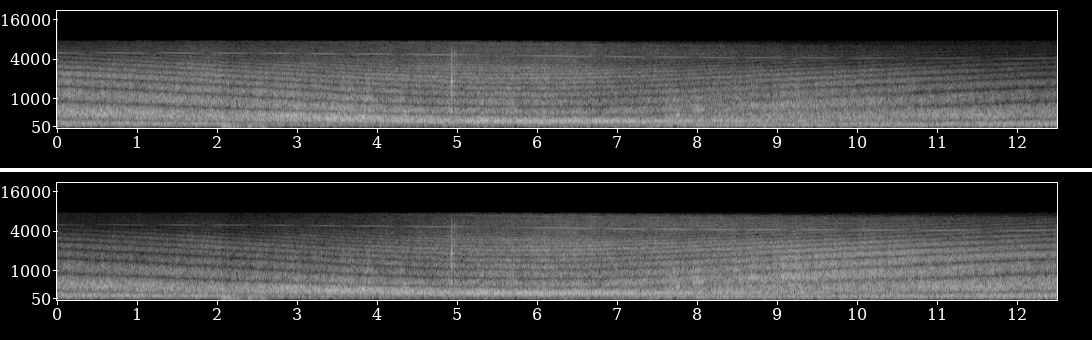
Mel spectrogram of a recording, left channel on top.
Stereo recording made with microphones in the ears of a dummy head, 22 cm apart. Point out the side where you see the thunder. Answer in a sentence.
You can hear the thunder in the centre.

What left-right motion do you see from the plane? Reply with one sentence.
You can hear the plane go from the left side to the right.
